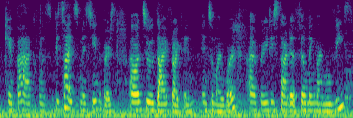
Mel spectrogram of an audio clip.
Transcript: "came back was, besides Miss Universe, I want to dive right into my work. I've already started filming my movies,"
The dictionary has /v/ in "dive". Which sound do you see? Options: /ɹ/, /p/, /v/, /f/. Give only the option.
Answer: /f/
